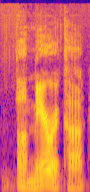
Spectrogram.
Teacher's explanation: there are many english words such as america that have a bump in pitch in the middle of the word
